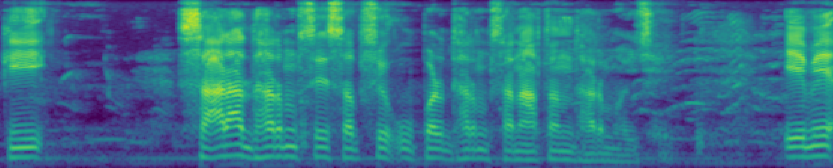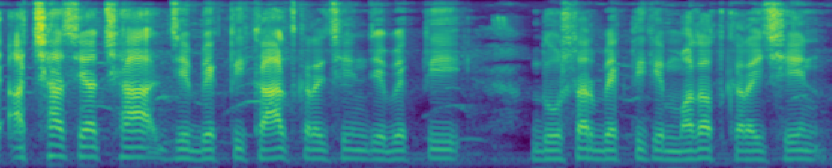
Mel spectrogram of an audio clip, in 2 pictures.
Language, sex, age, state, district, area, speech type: Maithili, male, 30-45, Bihar, Muzaffarpur, rural, spontaneous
